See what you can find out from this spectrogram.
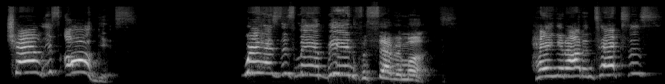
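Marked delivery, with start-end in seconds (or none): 0.1-4.6 exasperated. Real, not acted. Commenting on the live clip, exasperated and incredulous. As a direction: throw your hands up in exasperation.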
